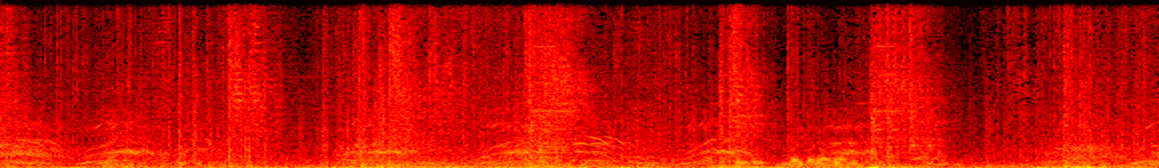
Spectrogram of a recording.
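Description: Swords clash and clang with metallic rings.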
